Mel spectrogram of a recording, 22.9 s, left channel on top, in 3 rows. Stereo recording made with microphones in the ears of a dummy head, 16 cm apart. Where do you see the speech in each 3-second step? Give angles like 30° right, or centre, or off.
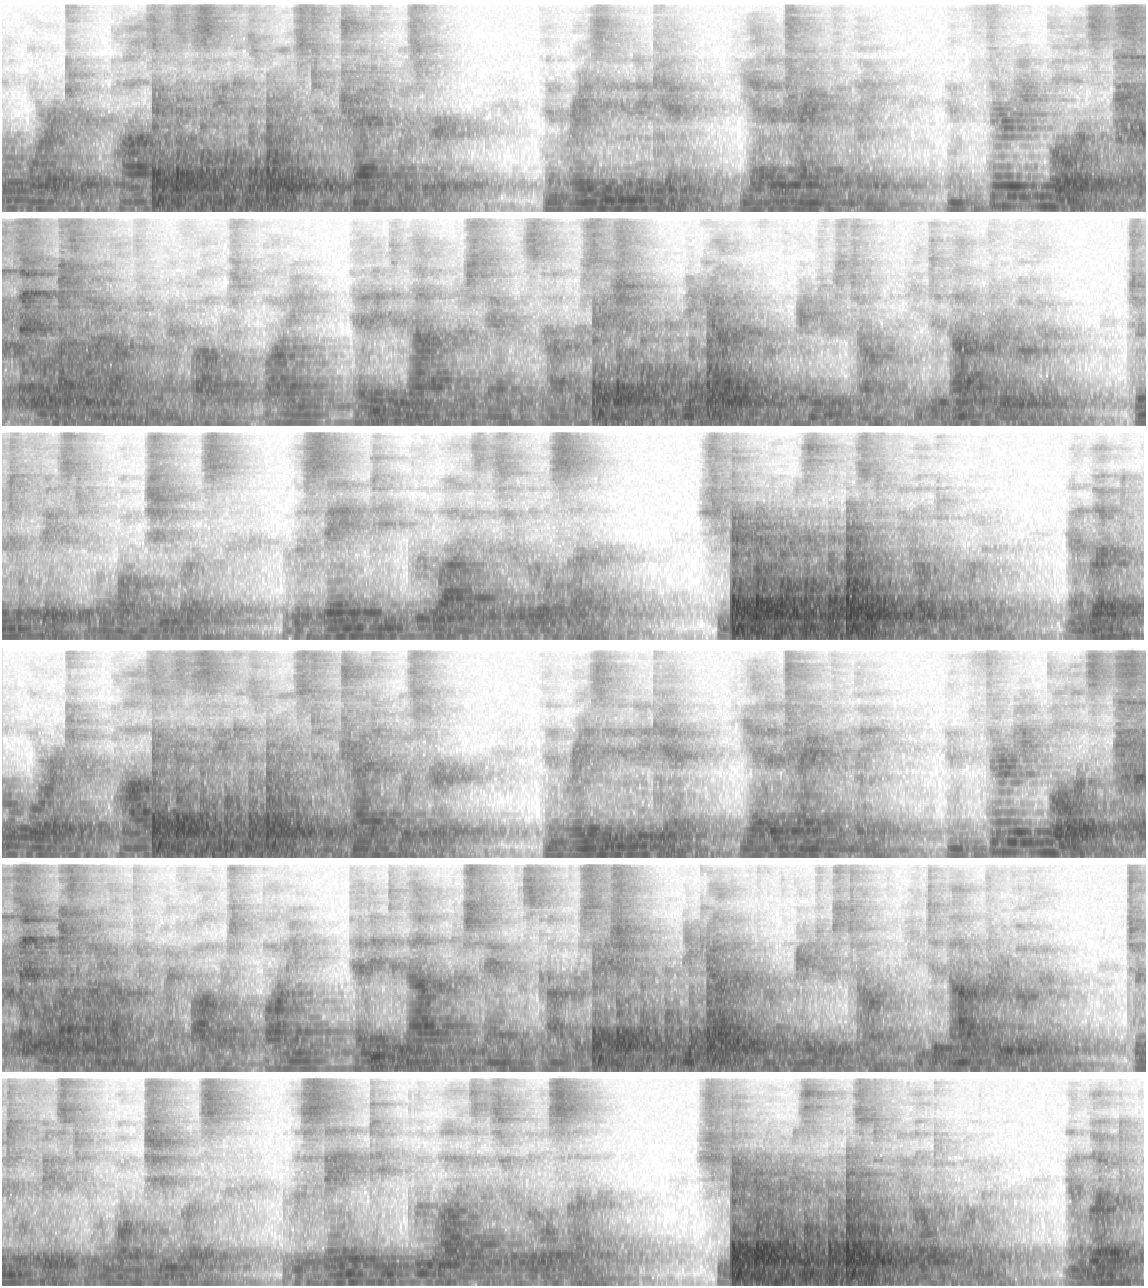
20° left, centre, 30° right, 50° right, 70° right, 80° right, 80° right, 80° right.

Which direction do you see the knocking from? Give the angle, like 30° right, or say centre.
centre.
